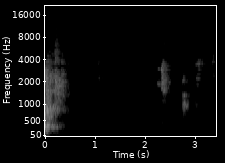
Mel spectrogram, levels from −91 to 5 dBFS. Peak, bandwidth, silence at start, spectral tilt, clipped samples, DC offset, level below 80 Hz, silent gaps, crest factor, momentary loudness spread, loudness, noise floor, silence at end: -30 dBFS; 16 kHz; 0 s; -4 dB/octave; under 0.1%; under 0.1%; under -90 dBFS; 0.55-1.05 s, 1.19-2.22 s, 2.63-2.75 s; 24 dB; 19 LU; -52 LUFS; under -90 dBFS; 0.35 s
